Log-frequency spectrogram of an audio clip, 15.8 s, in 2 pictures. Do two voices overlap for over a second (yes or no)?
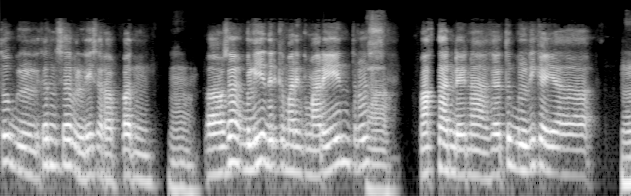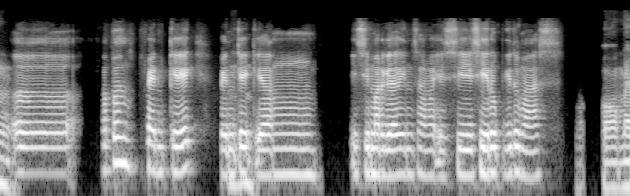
no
